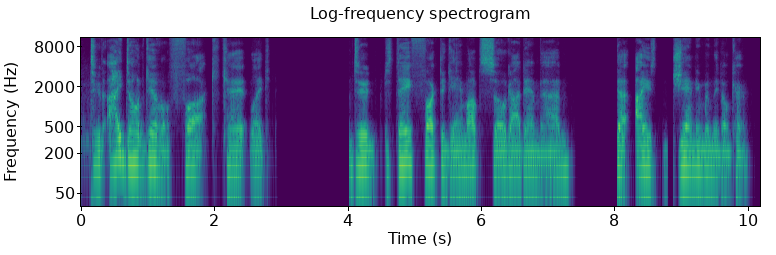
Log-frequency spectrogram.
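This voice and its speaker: A man's medium-pitched, somewhat breathy voice at a very slow pace, dry and close with no echo, fairly even in intonation, with long, frequent pauses. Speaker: gaming podcast host. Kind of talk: casual chat.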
